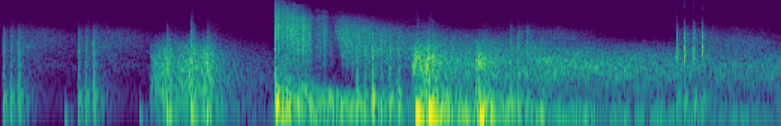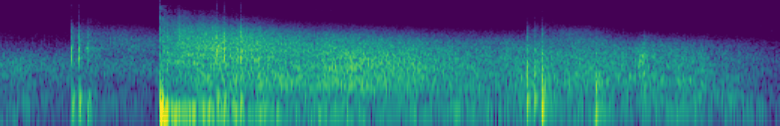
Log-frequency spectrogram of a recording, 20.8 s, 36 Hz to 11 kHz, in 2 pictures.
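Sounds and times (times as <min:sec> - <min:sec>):
bombardment explosions: 0:00.0 - 0:20.8.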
